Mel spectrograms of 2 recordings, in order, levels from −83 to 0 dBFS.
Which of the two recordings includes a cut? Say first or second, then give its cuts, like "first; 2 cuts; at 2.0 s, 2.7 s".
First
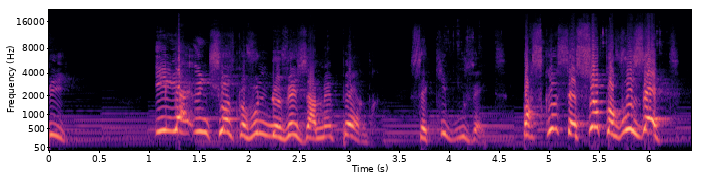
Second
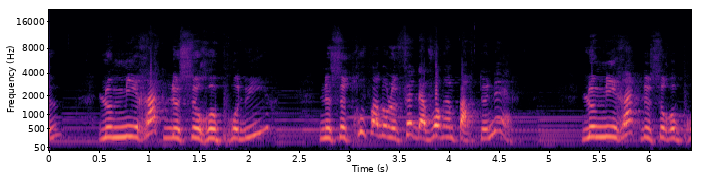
first; 1 cut; at 4.5 s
